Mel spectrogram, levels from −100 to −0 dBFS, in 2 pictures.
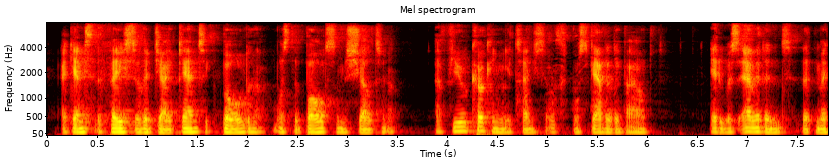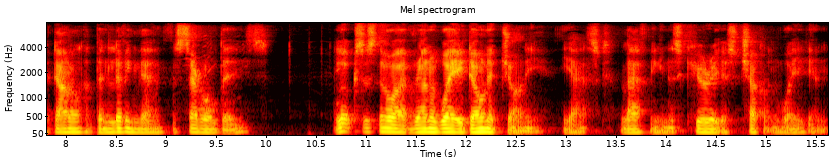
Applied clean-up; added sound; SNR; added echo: neural mask model DeepFilterNet 3.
